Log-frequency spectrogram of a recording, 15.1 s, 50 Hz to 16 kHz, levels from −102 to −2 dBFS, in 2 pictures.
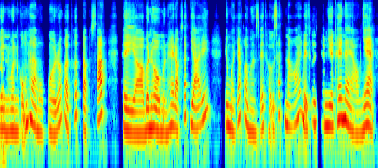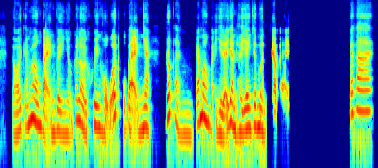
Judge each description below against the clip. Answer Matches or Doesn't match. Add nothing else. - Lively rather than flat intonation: Matches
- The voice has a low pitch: Doesn't match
